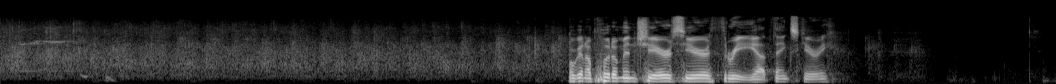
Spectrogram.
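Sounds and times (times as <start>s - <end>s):
audience applause: 0.0s - 7.0s
speech: 5.7s - 8.4s.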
